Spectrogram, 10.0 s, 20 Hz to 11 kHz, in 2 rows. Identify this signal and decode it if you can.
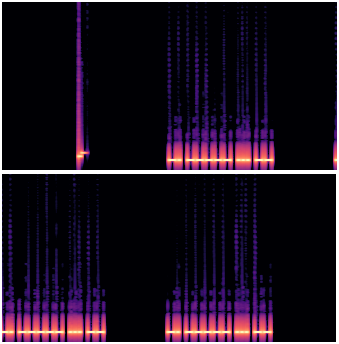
Morse code, heard as a keyed tone, about 34 wpm, 700 Hz. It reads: N0SM N0SM N0SM
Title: Call Signs Repeated 2x - 35wpm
